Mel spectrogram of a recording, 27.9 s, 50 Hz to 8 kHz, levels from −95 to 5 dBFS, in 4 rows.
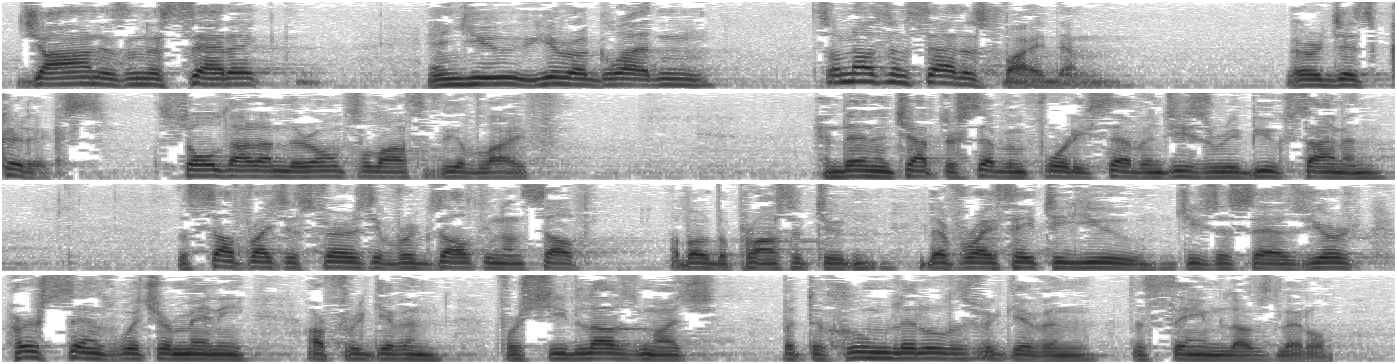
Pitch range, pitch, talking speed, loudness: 115-145 Hz, 125 Hz, 155 wpm, -18 LUFS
